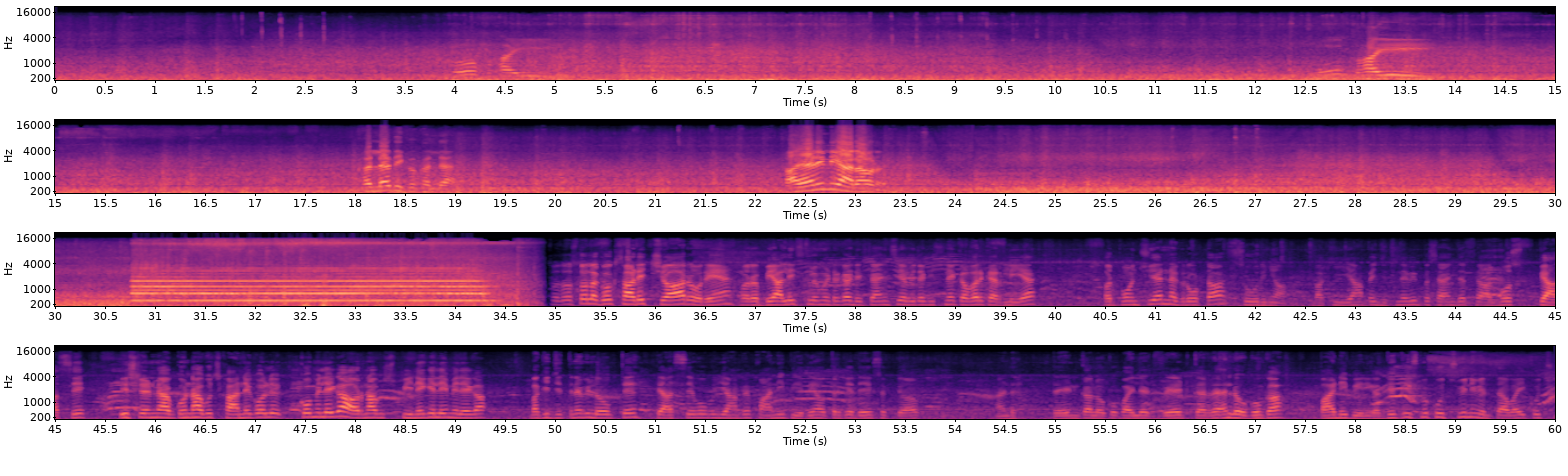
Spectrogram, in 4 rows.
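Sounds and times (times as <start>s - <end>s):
train wheels rumbling on rails: 0.0s - 60.0s
wind: 0.0s - 60.0s
locomotive horn: 30.8s - 34.9s.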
